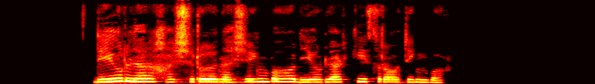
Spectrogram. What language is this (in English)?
Uzbek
